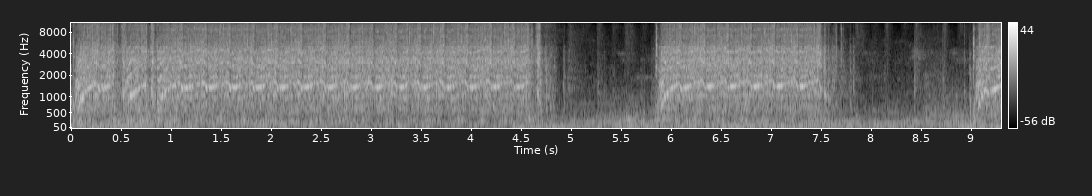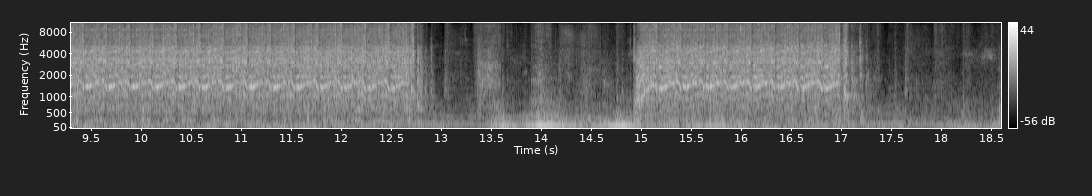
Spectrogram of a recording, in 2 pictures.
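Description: A Carabela VX 190 motorcycle with low compression cranks repeatedly in long whirring bursts, four or five attempts separated by short pauses, the engine never catching.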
